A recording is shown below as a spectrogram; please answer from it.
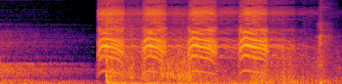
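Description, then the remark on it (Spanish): A crow caws loudly, four harsh, rasping calls in steady succession followed by a brief fainter fifth, with no one speaking. “La noche de anoche, un cuervo mágico voló a las cuatro esquinas del mundo conocido en busca de los conocedores más farsantes del mundo de los videojuegos”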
